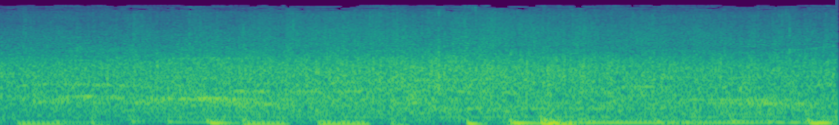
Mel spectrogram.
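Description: Large audience applauding over background music with a low bass.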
